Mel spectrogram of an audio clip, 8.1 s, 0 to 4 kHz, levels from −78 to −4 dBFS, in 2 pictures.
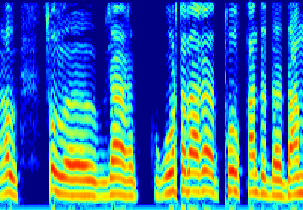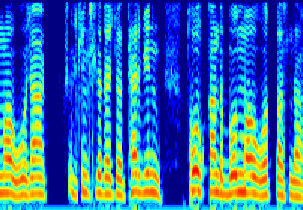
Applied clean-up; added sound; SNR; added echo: none; none; none; none.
